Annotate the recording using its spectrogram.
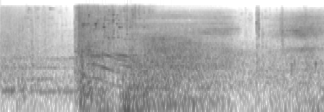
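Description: A loud magical whoosh bursts out and roars.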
